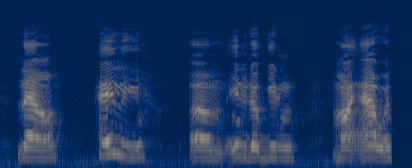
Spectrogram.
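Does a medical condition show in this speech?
Yes: cerebral palsy.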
